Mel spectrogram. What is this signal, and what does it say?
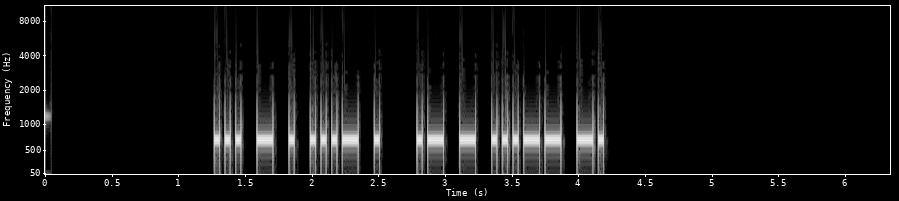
Morse code, heard as a keyed tone, about 30 wpm, 700 Hz. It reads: STEVE AT3N
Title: CWT Exchange 30wpm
